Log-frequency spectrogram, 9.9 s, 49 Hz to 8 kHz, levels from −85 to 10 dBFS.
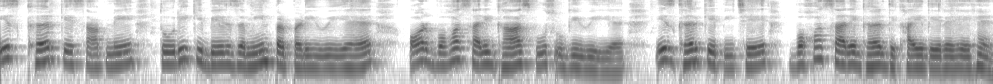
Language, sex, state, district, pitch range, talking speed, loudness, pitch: Hindi, male, Uttar Pradesh, Muzaffarnagar, 140-180 Hz, 185 wpm, -28 LUFS, 160 Hz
